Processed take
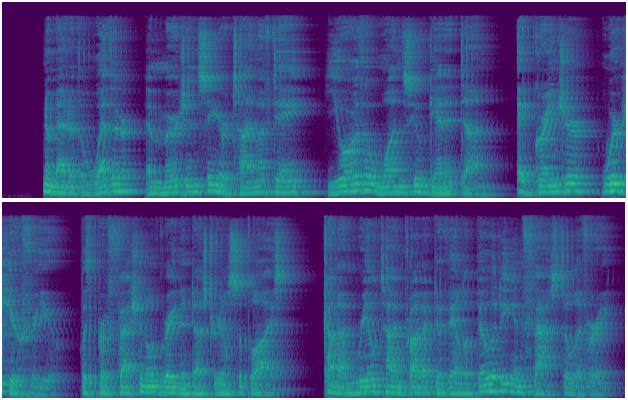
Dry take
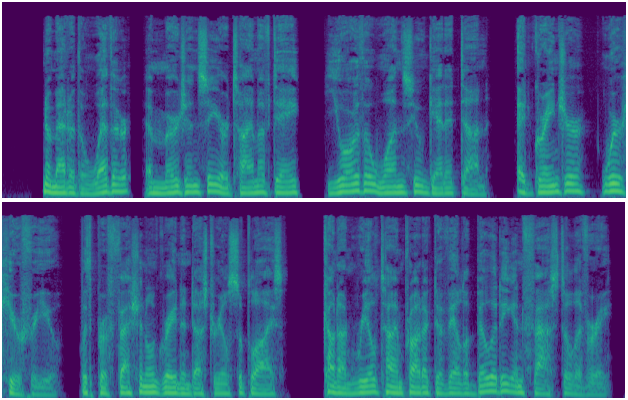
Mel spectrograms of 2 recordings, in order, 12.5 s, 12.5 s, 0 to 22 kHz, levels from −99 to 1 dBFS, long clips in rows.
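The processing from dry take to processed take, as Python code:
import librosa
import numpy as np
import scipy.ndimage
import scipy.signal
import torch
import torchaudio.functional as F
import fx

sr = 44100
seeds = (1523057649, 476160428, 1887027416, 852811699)

y = fx.hum_notches(x, sr, base_hz=60, count=3)
y = fx.room_flutter(y, sr, wall_m=8.6, rt60_s=0.51)
y = y * 10.0 ** (-8.5 / 20.0)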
